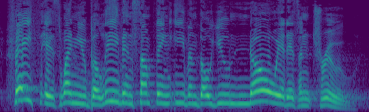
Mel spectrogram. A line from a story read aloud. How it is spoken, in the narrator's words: she very eagerly announced in a loud voice for all to hear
